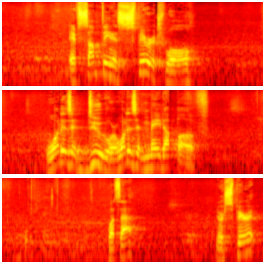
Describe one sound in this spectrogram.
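A middle-aged man speaks with animation in a room with a slight echo, pausing between phrases.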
